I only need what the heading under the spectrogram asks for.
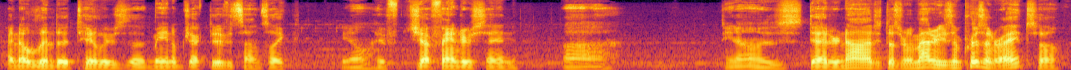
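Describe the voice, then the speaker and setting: Man, mid-pitched, hesitant, halting delivery, casual improvised roleplay, tabletop game player. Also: fairly even intonation, a little mellow.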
